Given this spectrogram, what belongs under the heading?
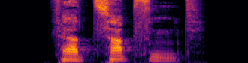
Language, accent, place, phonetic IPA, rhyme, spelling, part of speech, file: German, Germany, Berlin, [fɛɐ̯ˈt͡sap͡fn̩t], -ap͡fn̩t, verzapfend, verb, De-verzapfend.ogg
- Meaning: present participle of verzapfen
